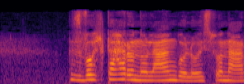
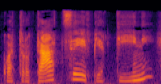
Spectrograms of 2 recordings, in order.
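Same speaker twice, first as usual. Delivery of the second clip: ordinary delivery, nothing marked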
